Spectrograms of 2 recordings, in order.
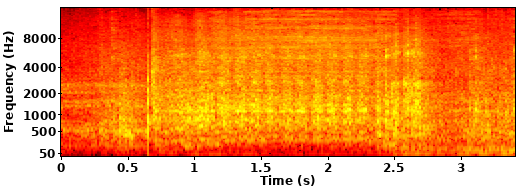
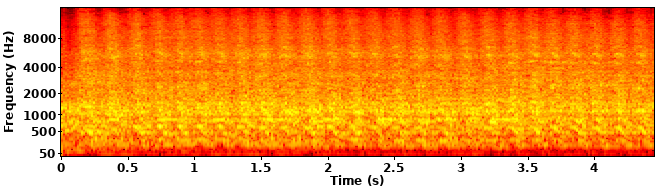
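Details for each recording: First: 1946 Ford running a diesel engine with glow plugs, in a cold shop at about 49°F, after earlier smoke and IDM relay chattering: brief crank, it catches almost at once and settles into a steady, even idle; a healthy start. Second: 1946 Ford truck with a turbo diesel at about 49°F, glow plugs cycled manually before cranking. Turbo wheel spins slightly; steady even cranking at about three compression beats a second, never firing: cranks but won't start, cause unconfirmed.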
